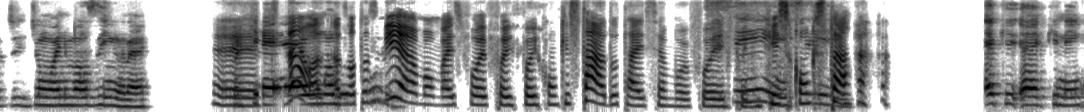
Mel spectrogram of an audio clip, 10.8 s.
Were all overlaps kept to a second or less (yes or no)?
no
